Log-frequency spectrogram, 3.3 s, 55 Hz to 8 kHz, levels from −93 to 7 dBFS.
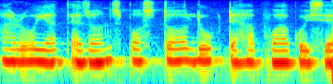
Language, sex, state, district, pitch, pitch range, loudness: Assamese, female, Assam, Kamrup Metropolitan, 210 Hz, 200-220 Hz, -12 LUFS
